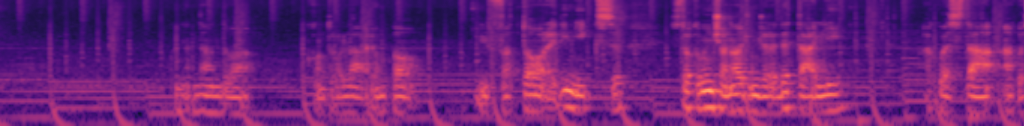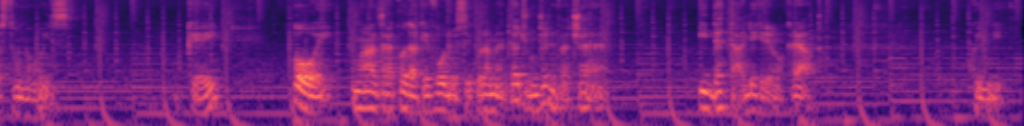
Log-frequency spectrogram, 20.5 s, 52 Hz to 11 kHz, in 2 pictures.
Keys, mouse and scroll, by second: 0.1-1.2 scroll up 3, 1.2 click, 1.2-1.5 scroll up 1, 2.7-3.8 drag, 4.1 click, 5.2 middle click, 7.8-8.2 scroll up 1, 8.5 middle click, 9.3-10.4 scroll down 2, 10.4-10.9 scroll down 1, 12.4 scroll down 1, 13.4 middle click, 13.4 scroll up 2, 13.9-14.3 drag, 14.3 middle click, 14.4-20.4 shift+drag, 15.1 shift+d, 16.7 middle click, 17.9-20.4 middle drag, 17.9-20.4 right drag, 19.6-20.3 scroll up 4.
